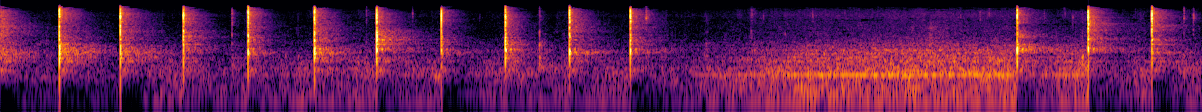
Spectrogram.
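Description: Wooden spoon whacking the skin of a halved pomegranate held in the palm, about three sharp knocks a second, knocking the seeds loose. The strikes pause for about two seconds in the middle, then resume.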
